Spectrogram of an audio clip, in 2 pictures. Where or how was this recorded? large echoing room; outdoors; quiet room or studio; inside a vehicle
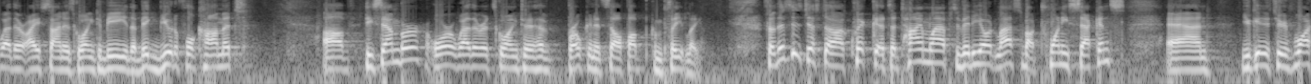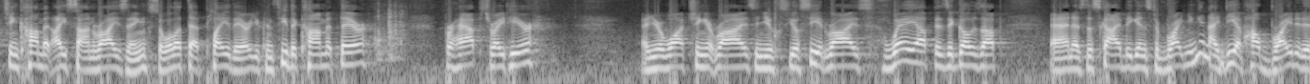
large echoing room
